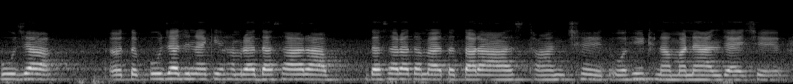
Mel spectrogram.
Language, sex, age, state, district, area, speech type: Maithili, female, 18-30, Bihar, Saharsa, rural, spontaneous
